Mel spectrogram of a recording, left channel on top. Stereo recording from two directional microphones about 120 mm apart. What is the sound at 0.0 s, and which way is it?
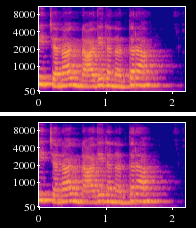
A woman's voice, 30° left (ahead or behind).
